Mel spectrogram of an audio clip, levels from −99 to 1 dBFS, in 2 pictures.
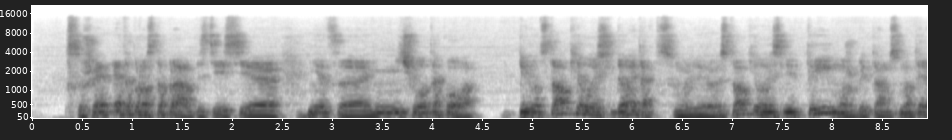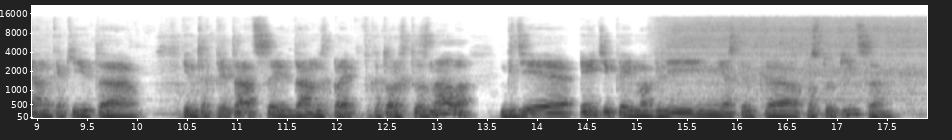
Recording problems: off-mic speech; far
room echo; noticeable; dies away in 0.2 s
household noises; faint; throughout; 20 dB below the speech

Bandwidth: 14.5 kHz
